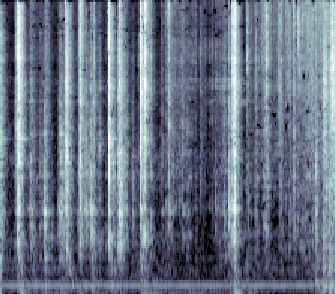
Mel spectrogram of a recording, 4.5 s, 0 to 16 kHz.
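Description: Irregular plastic clicks and taps from a Canon PIXMA TS5120 printer's front control panel and casing parts as they are handled and worked loose, about a dozen in quick, uneven succession, over a steady low hum.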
